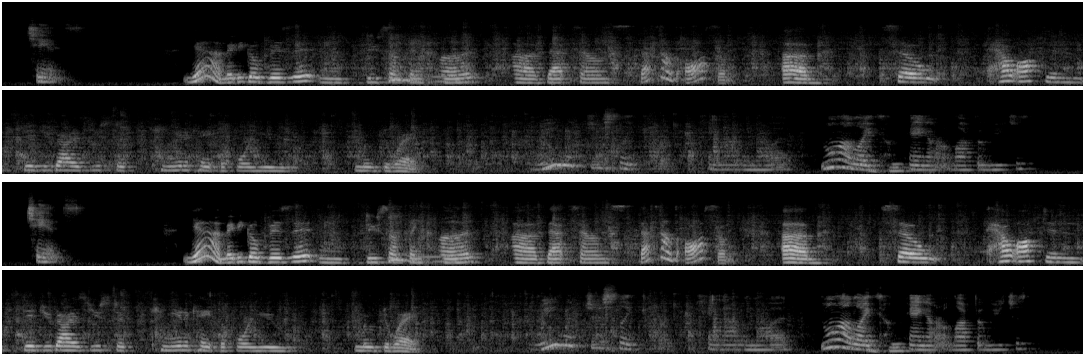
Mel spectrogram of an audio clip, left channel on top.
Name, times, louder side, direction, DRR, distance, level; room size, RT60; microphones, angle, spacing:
voice 1, 0.2-0.8 3.9-4.6 16.0-17.3 17.7-18.7 19.0-21.0, right 1 dB, 85° right, 6 dB, 1.7 m, -35 dB
voice 2, 1.8-4.7 5.1-8.2 8.8-9.4 9.8-12.0 12.3-13.7 14.3-15.0 19.7-19.8, right 4 dB, 55° right, 6 dB, 0.6 m, -27 dB
Livestock farm animals working animals, 2.5-18.9, equal, 5° right, 3.1 m, -46 dB
8.0 x 7.2 x 3.3 m, 0.35 s
head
